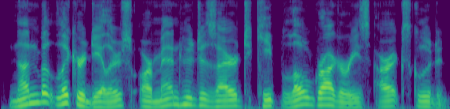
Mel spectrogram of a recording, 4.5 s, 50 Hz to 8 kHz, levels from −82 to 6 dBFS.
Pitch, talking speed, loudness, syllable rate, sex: 110 Hz, 185 wpm, -17 LUFS, 5.4 syllables/s, male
